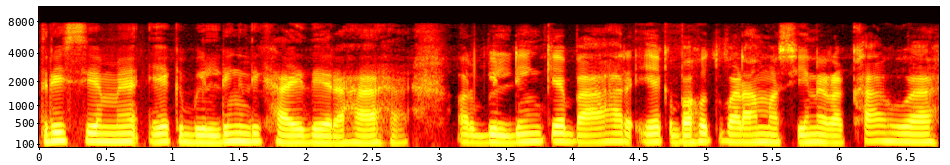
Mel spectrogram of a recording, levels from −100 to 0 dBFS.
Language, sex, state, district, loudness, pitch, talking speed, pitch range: Hindi, male, Jharkhand, Palamu, -17 LUFS, 135 Hz, 170 wpm, 125-145 Hz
